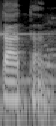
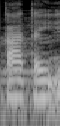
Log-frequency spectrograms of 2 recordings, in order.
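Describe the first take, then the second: First: The word ends with a t sound. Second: The word ends with a y sound. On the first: The speaker calls it wrong. "nagiging tatat" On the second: The speaker calls it right. "yung salitang tatay"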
